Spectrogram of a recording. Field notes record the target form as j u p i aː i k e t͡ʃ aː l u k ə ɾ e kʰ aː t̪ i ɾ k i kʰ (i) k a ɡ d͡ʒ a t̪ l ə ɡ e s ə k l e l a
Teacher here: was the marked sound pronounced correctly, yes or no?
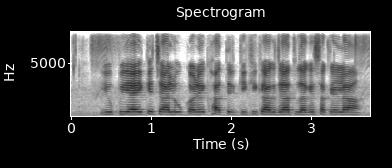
yes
